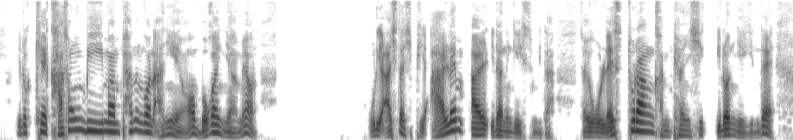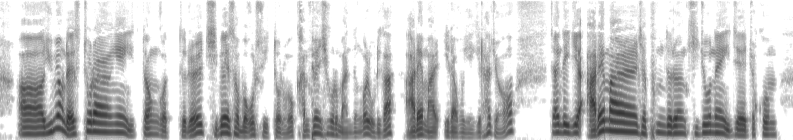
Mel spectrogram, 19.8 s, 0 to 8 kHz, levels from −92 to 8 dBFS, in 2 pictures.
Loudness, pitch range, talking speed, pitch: -22 LUFS, 110-180 Hz, 350 characters per minute, 145 Hz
